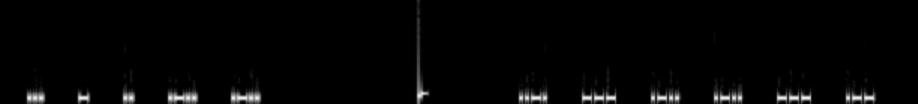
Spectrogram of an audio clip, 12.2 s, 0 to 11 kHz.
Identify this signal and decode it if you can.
Morse code, heard as a keyed tone, about 30 wpm, spaced as for 14 wpm, 700 Hz. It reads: STILL FOLLOW
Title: 4x Character Spacing - Top 300 Words - 30wpm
